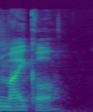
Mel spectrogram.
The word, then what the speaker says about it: Mikhail: You played Mikhail. – Yeah, it's spelled funny, but it's actually just Michael.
